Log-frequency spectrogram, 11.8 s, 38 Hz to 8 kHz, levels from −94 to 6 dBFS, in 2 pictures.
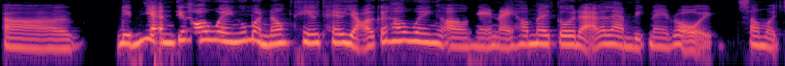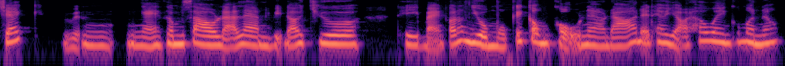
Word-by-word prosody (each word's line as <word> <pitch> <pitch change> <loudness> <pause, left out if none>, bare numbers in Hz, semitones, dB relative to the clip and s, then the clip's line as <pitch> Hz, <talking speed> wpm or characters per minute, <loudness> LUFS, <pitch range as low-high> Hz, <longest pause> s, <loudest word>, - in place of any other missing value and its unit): ờ, 170 -3 -2 0.5
điểm 240 +2 +3
danh 260 -5 +6
cái 315 +4 +1
thói 300 - +7
quen 290 -4 +3
của 290 - +2
mình 265 -8 +3
hông? 240 +2 +4
Theo 260 -3 +3
theo 255 0 +1
dõi 230 -4 +2
cái 280 - -1
thói 285 0 +3
quen, 270 -3 +3
ờ, 190 -5 -1
ngày 185 +1 -4
này 180 -2 -2
hôm 220 +2 -1
nay 230 -1 +2
tôi 225 -1 0
đã 195 -1 +1
làm 215 -4 -1
việc 175 +4 -8
này 190 -3 -5
rồi, 225 +2 -1 0.2
xong 215 - -3
rồi 185 -4 -4
check 275 +4 -2 0.3
v - - -11
ừm, 205 -3 -5
ngày 205 -3 -3
hôm 230 -1 +4
sau 225 -3 +2
đã 210 - -1
làm 210 -3 0
việc 195 - -6
đó - - -1
chưa, 230 -3 +2 0.3
thì 220 -3 -3
bạn 210 - -5
có 225 - -1
đang 280 0 +2
dùng 215 -5 +4
một 180 - -3
cái 280 +10 -3
công 240 - +2
cụ 225 - -2
nào 210 -3 -2
đó 195 +6 -2
để 295 - -1
theo 260 -2 -2
dõi 215 -3 -2
thói 290 - -3
quen 270 -3 +1
của 270 - -6
mình 260 -4 +3
hông? - - +2
225 Hz, 295 wpm, -26 LUFS, 205-260 Hz, 0.5 s, thói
